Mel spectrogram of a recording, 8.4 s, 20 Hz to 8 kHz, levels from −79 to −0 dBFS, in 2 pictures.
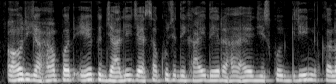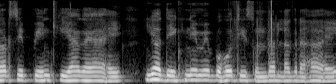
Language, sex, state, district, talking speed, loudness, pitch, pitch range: Hindi, male, Uttar Pradesh, Varanasi, 200 wpm, -17 LUFS, 165 Hz, 155-170 Hz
